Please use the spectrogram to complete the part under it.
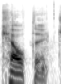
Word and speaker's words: Celtic: And actually, it's pronounced Celtic, just so you know. – You want to correct every word C-E-L-T-I-C. It's Celtic.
